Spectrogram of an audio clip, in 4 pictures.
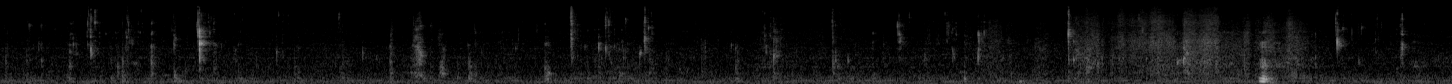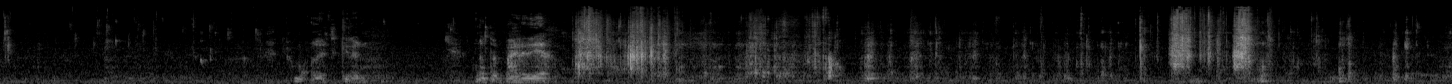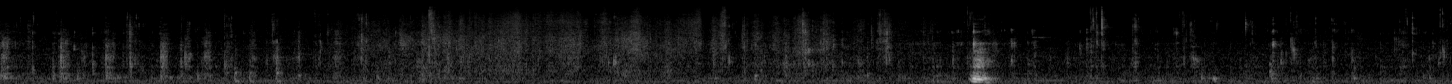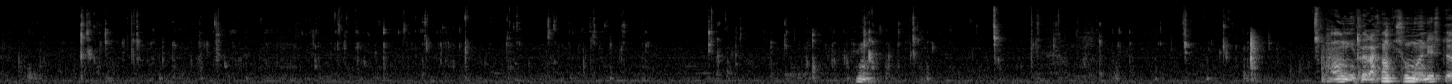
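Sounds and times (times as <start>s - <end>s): soft rubbing: 9.8s - 13.2s, 32.4s - 38.4s
crunchy toast biting and chewing: 20.2s - 50.1s.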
